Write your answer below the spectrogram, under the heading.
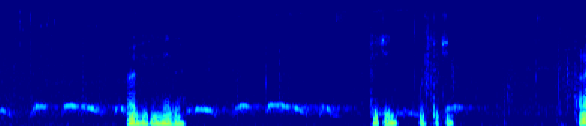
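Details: Pigeon in woodland in Cornwall coos softly in low, hollow, slightly rising and falling notes while a man talks over it in short bursts during a walk with his dog.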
